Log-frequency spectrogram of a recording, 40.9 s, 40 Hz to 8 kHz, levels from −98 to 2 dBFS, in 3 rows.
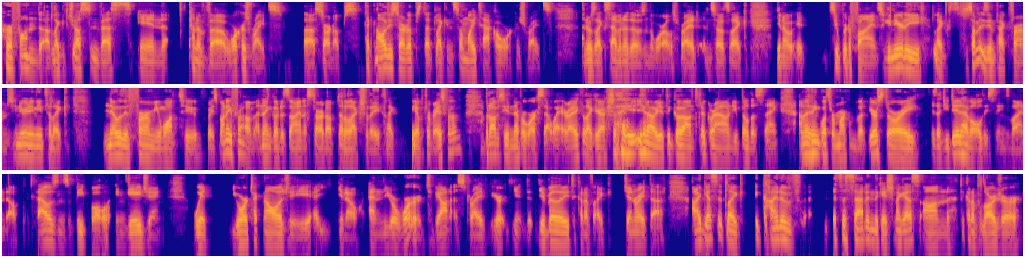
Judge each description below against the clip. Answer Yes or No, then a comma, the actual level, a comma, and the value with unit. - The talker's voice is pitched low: Yes, low, 100 Hz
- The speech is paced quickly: Yes, fast, 245 wpm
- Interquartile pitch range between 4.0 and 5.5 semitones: Yes, average, 4.3 semitones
